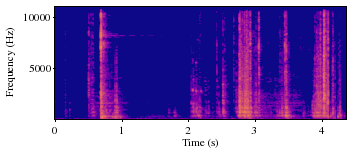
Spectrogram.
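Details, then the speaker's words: Philips VR101 two-head mono VCR that would not accept tapes: short bursts of gear whirring and sharp clacks in uneven cycles as it tries to play and then rejects the tape again; tape loading failure, mechanism gears suspected. "Again, just moving around these gears. Something must be up with these gears. No, it seems to be playing. No, it rejected again."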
